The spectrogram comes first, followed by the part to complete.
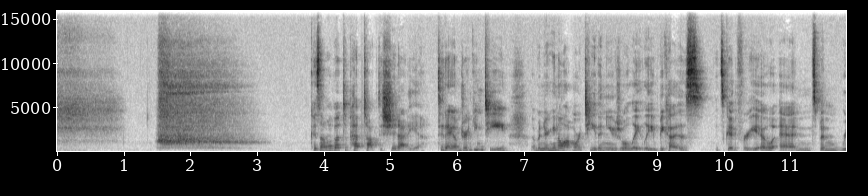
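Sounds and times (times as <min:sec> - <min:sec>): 
deep breath: 0:00.0 - 0:03.3
speech: 0:03.8 - 0:11.8.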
